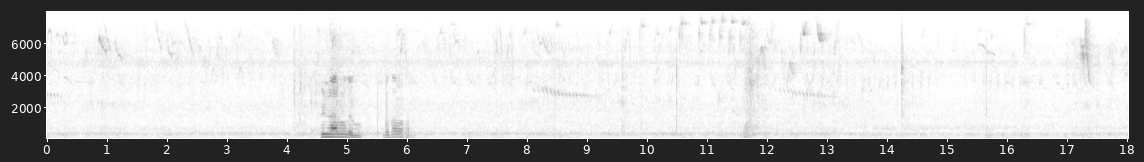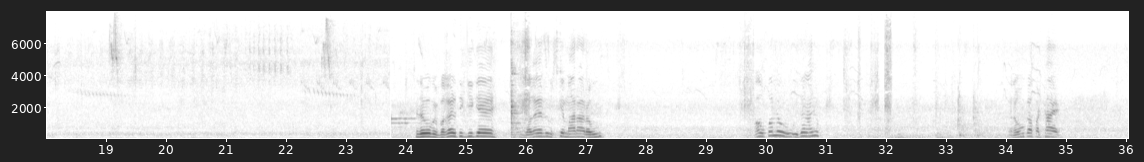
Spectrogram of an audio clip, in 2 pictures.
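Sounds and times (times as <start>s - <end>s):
faint background hiss: 0.0s - 36.0s
high bird chirps: 22.4s - 24.8s
falling trilled bird call: 23.7s - 24.5s.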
